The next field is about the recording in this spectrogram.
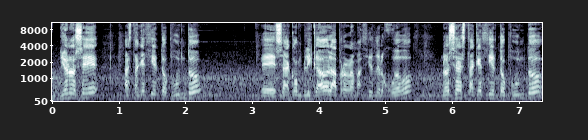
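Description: A man with a Spanish accent speaks at a moderate pace in a fairly high pitch with ordinary pitch variation. He takes long, frequent pauses over noticeable background noise. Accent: Peninsular Spanish. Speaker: podcast host, gaming commentator. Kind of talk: angry rant, indignant monologue at a game company. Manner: heated, indignant, emphatic, repeating phrases; exasperated, swearing, venting.

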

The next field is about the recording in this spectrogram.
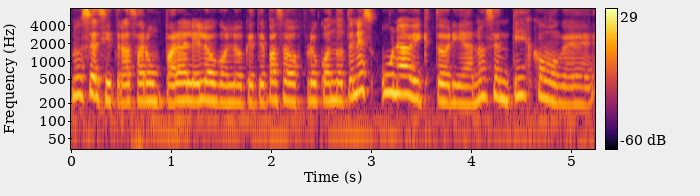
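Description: A woman uses an ordinary speaking voice at a fairly high pitch with fairly even intonation. She goes at a fairly quick pace with hardly any pauses. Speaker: eco-friendly small business owner. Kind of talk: radio interview.

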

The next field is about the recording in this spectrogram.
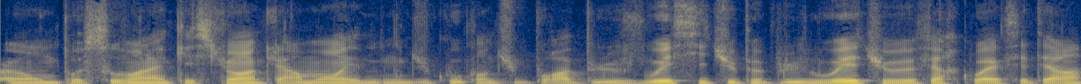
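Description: A man talks at a fairly quick pace in a very deep, low voice with monotone, flat intonation. The recording is very clean, with a silent background. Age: 20s. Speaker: professional esports player. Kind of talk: interview.

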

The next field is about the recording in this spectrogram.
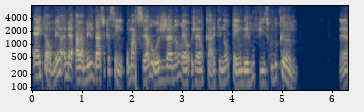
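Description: At a very fast pace, a man speaks with lively intonation and a fairly high pitch. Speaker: football podcast co-host. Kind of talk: casual chat.

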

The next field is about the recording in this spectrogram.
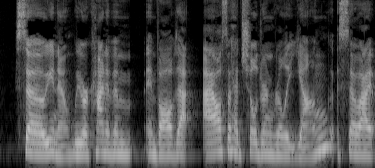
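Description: A woman with a normal speaking voice, fairly low pitch, ordinary pitch variation and an American accent, at a fairly quick pace in a very clean recording with a silent background. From US South. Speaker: church member. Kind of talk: casual chat.

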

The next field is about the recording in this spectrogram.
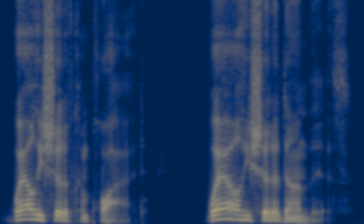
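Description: In an American accent, a man with a normal speaking voice talks at a fairly quick pace with lively intonation. The recording is very clean, the background silent. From US South, Mobile, Alabama. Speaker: interview guest. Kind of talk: casual interview.

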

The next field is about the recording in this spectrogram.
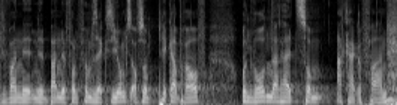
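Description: There is a very clean recording with a silent background. A man with a plain, everyday voice and a medium pitch speaks at a fairly quick pace. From Hamburg suburbs, Germany (moved from Iraq at six). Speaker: business consultant for freelancers. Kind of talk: solo storytelling monologue. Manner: casual with fillers and repetitions.

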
